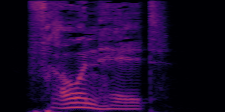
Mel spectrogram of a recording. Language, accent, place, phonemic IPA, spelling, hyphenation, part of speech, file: German, Germany, Berlin, /ˈfʁaʊ̯ənˌhɛlt/, Frauenheld, Frau‧en‧held, noun, De-Frauenheld.ogg
- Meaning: womanizer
